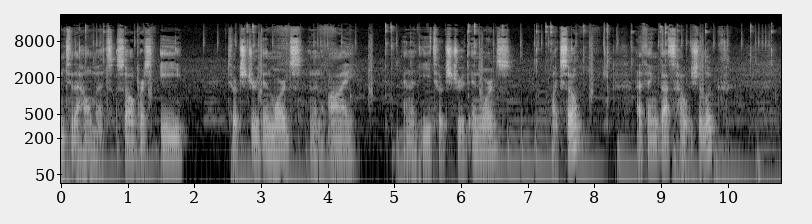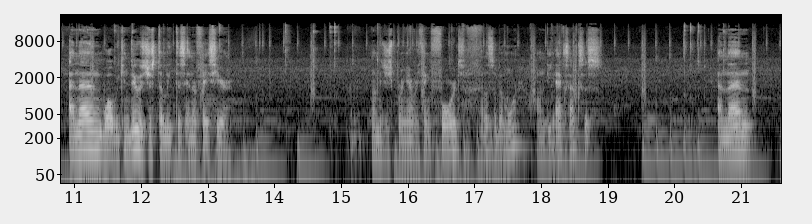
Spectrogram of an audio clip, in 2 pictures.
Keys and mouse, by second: 1.2-6.7 drag, 1.2 e, 3.7 i, 5.3 e, 6.2 i, 6.5 Tab, 6.7 middle click, 7.3 click, 7.9-14.9 middle drag, 9.9 Tab, 12.4 x, 14.9 right click, 14.9 middle click, 15.6 Tab, 16.7 g, 20.4-21.6 middle drag, 21.0 Tab.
